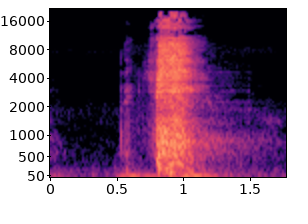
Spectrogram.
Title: Pre-cold tickly sneezes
